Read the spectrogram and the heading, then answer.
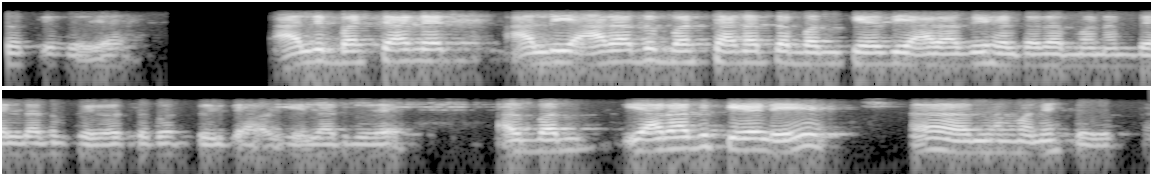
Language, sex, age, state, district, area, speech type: Kannada, female, 60+, Karnataka, Chamarajanagar, rural, conversation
